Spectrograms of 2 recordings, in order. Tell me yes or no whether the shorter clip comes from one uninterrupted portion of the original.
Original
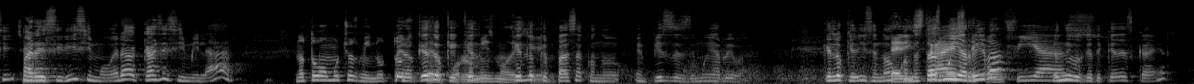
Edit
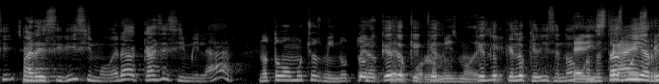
no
